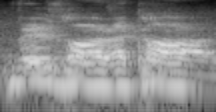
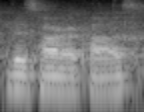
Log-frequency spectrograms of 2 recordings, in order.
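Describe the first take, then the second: First: It is said in a growly orc voice. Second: It is said in a normal voice.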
